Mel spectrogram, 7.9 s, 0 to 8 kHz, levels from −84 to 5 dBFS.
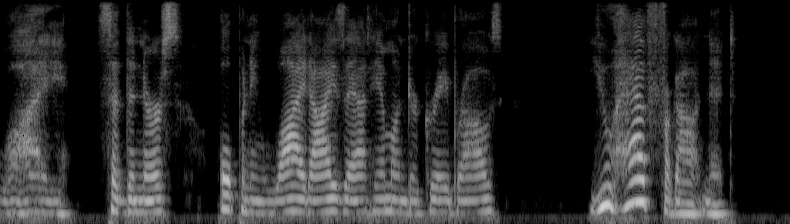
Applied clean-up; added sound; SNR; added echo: none; none; none; none.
